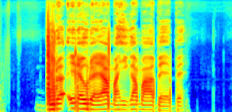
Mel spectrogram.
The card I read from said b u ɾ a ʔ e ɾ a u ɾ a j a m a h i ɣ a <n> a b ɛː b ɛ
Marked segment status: incorrect: m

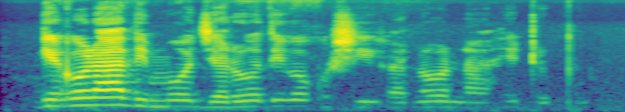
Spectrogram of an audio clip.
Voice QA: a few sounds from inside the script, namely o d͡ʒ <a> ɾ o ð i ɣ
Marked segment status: correct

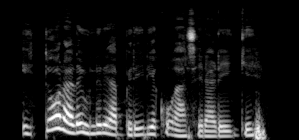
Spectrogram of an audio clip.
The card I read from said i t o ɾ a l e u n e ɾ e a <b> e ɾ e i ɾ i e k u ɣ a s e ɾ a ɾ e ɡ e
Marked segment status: correct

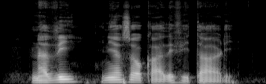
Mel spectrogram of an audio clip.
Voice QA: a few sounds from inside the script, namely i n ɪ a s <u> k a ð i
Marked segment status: incorrect: ɔ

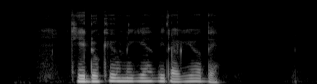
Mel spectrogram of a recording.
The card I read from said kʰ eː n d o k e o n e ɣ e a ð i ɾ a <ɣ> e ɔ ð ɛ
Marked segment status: correct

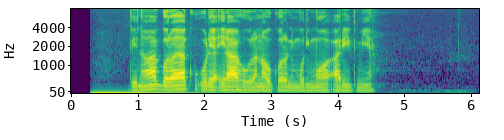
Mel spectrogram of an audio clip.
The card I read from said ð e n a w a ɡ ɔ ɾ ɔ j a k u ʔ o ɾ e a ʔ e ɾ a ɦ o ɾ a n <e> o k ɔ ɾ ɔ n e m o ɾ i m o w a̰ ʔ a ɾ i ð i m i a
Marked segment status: incorrect: a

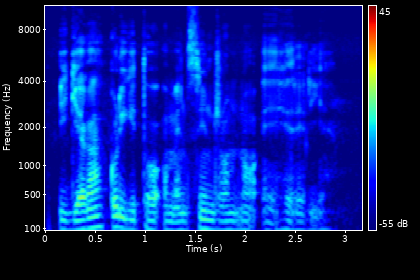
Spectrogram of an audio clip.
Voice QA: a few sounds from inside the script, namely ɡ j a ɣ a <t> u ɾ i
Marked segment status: incorrect: k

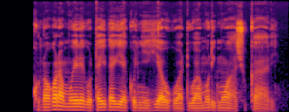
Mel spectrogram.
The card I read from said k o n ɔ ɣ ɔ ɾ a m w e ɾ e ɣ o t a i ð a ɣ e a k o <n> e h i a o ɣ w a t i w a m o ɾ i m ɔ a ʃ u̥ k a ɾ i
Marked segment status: incorrect: ɲ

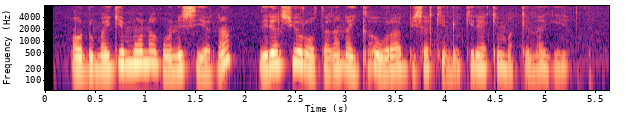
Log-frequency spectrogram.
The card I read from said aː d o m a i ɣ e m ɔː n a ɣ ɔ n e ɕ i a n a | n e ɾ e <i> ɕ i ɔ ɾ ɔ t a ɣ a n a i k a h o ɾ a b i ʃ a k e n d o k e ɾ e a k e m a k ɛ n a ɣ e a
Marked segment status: incorrect: a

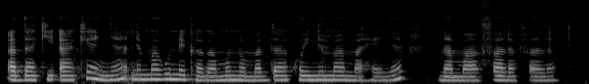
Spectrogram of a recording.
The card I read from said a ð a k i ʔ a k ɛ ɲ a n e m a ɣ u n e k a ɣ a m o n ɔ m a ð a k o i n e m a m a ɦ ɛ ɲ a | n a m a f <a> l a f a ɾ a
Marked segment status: correct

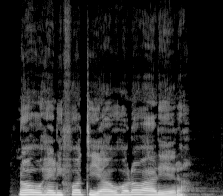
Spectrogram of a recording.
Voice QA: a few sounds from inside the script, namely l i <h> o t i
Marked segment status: incorrect: f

